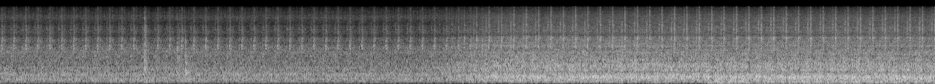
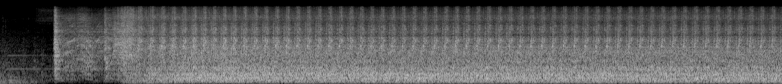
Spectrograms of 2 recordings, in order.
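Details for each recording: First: Chevrolet S10 engine running before a motor flush: steady, sharp tick-knock about four times a second that grows louder; started as a slight tick, owner first suspected an exhaust leak but doubts it. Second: Chevrolet S10 after a GUNK motor flush that removed heavy oil sludge: brief crank, catches cleanly and holds a steady idle with light, even valvetrain patter and no knock; the earlier tick, first blamed on an exhaust leak, is gone.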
